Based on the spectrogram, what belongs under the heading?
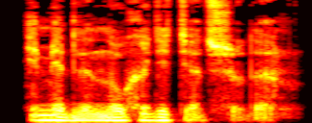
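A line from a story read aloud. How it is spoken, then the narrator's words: Whisper. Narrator (Russian): шепотом сказал Везич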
